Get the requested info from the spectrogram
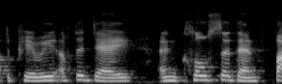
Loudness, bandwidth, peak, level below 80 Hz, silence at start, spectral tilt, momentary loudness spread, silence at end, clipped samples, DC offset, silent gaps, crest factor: -24 LUFS; 12 kHz; -4 dBFS; -68 dBFS; 0 s; -6 dB/octave; 5 LU; 0 s; under 0.1%; under 0.1%; none; 18 dB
